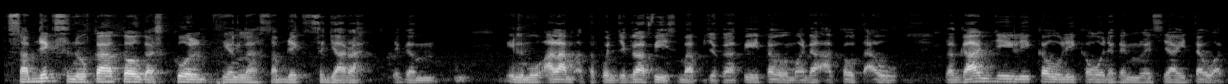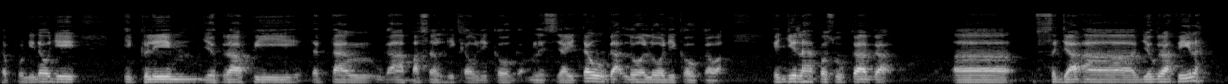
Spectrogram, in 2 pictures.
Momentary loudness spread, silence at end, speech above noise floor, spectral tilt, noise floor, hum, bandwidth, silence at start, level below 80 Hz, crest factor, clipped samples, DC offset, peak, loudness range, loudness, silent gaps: 14 LU; 0.25 s; 39 dB; -5 dB/octave; -60 dBFS; none; 11.5 kHz; 0.1 s; -54 dBFS; 22 dB; under 0.1%; under 0.1%; 0 dBFS; 6 LU; -21 LUFS; none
